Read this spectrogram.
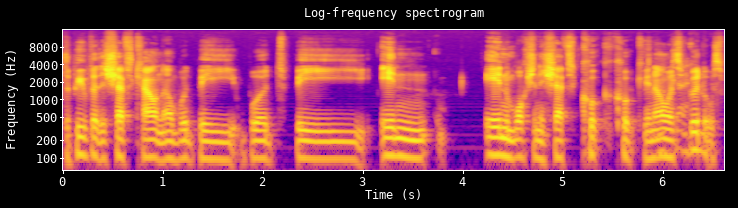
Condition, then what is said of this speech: Stuttering. And because I've got a stutter, when I tried to speak in German, it got five times worse.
